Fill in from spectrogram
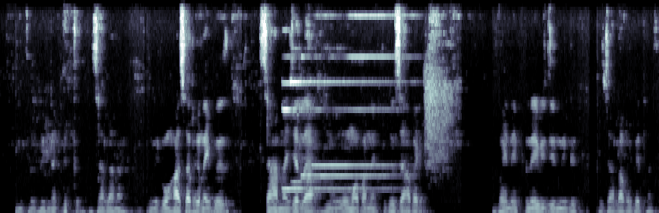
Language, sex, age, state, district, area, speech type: Bodo, female, 60+, Assam, Kokrajhar, rural, spontaneous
